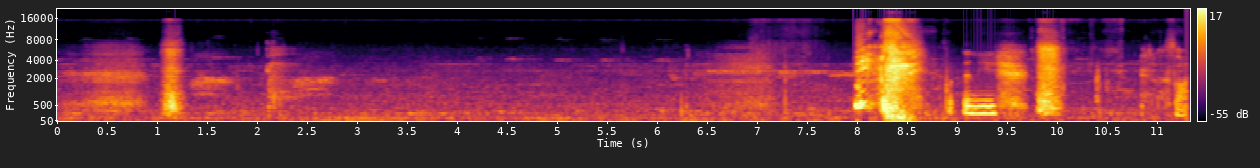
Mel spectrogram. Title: 100 times sneezing challenge with papar sneezing challenge tamil| sneezing challenge part4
